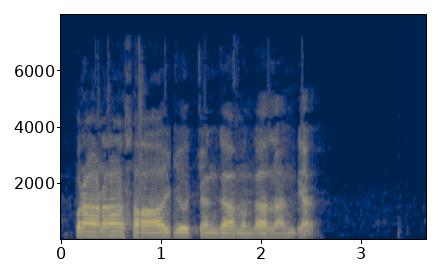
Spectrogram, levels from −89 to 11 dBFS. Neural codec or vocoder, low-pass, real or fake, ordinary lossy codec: vocoder, 44.1 kHz, 80 mel bands, Vocos; 7.2 kHz; fake; MP3, 48 kbps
